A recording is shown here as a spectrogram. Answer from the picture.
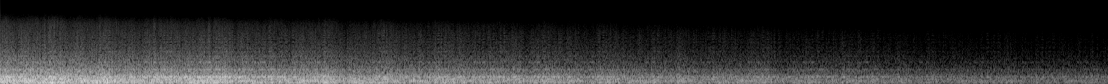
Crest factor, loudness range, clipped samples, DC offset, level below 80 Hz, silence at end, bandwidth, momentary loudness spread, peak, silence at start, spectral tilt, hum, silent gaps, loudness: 18 dB; 17 LU; under 0.1%; under 0.1%; -30 dBFS; 0 s; 9.8 kHz; 22 LU; -4 dBFS; 0 s; -8.5 dB/octave; none; none; -21 LUFS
